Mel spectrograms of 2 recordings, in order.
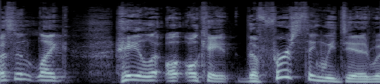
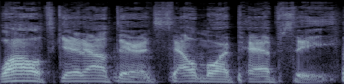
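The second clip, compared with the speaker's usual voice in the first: low put-on impersonation voice; 4 semitones lower than usual. Telling a Pepsi story about Walt, quoting Crawford: Harvey Fierstein doing Joan Crawford. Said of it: "That's my Harvey Fierstein doing Joan Crawford impersonation".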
